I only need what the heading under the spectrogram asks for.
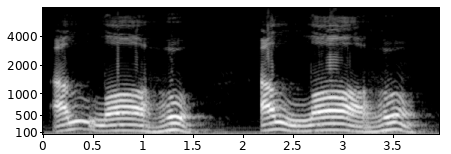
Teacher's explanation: لا کو موٹا پڑھیں گے اور ہا کو ہم ہیوی پڑھیں گے گلے کے نچلے حصے سے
